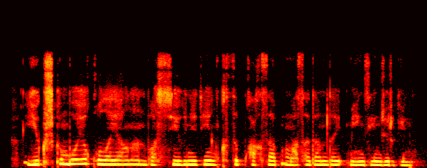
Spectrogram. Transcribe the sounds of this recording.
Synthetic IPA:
jekʲʏ̥ʃkʲʰɪnmbo̞jəqʰo̞lˠɑjɑʁənɑnbɑsseɡʲɪne̞d̪e̞jɪɴqʰə̥səp̚qʰɑqsɑpmɑsɑd̪ɑmd̪ɑjme̞ŋze̞ŋʒʏɾɡʲe̞n

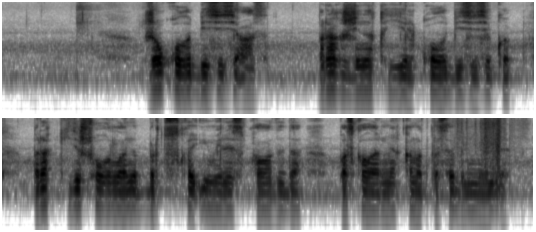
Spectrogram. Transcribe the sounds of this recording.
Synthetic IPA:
ʒɑwqʰo̞lˠəbe̞se̞se̞ɑz | b̥ɪɾɑqʒijnəqje̞lqʰo̞lˠəbe̞se̞se̞kʲʰɵp̚b̥ɪɾɑq̚kʲʰejd̪eʃo̞ʁəɾlˠɑnəp̚bɪɾt̪ʰʊ̥sqɑʔʏjme̞le̞sɪ̥p̚qʰɑlˠɑd̪əd̪ɑb̥ɑsqɑlˠɑɾme̞ɴqʰɑnɑt̪ːɑsɑbɪlme̞jd̪ɪ

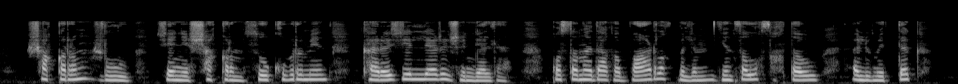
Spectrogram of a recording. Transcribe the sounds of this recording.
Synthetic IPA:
ʃɑqəɾəmʒəlˠuʒ̥æne̞ʃɑqəɾəmsuwqʰʊbɾəme̞ŋkʰaɾɪʒe̞lːe̞ɾɪʒɵŋɡ̪ʲe̞ld̪ɪqʰo̞st̪ɑnɑjd̪ɑʁəbɑɾlˠəq̚bɪlɪmd̪ʲe̞nsɑwlˠəqsɑqt̪ɑwæleme̞t̪ːɪk

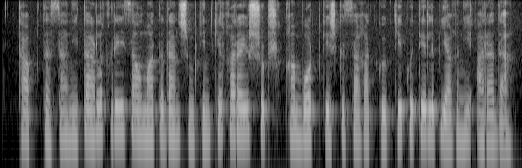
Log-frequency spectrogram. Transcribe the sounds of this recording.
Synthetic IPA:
t̪ʰɑp̚t̪əsɑnijt̪ɑɾlˠəqre̞jsɑlˠmɑt̪əd̪ɑnʃɪmkʲe̞nt̪̚kʲe̞qʰɑɾɑjʊʃɪpʃə̥qːɑnbo̞ɾt̪kʲʰe̞ʃkʲɪsɑʁɑt̪kʲʰɵkʲːe̞kʲʰɵt̪e̞ɾɪlɪpjɑʁnijʔɑɾʔɑd̪ɑ

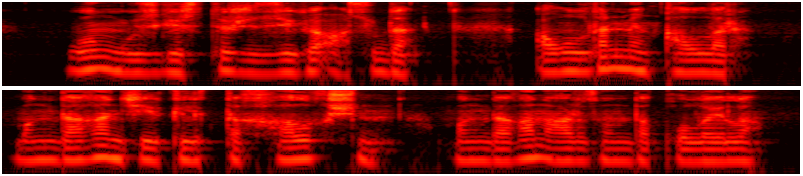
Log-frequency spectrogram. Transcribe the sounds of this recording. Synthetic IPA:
wo̞ɴwɵzɡʲe̞ɾɪst̪ɪʒʏze̞ɡʲɪʔɑsud̪ɑɑwəlˠd̪ɑɾme̞ɴqʰɑlˠɑlˠɑɾ | məɴd̪ɑʁɑnʒe̞ɾkʲɪlɪk̚t̪ɪχɑlˠəqʏ̥ʃɪnməɴd̪ɑʁɑnɑɾzɑnd̪ɑqʰo̞lˠɑjlˠə

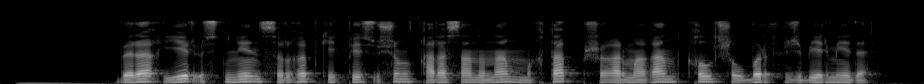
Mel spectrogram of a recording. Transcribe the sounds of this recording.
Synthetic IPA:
bɪɾɑqje̞ɾʏ̰st̪ɪne̞nsəɾʁəpkʲʰe̞t̪̚pe̞sʏʃɪɴqʰɑɾɑsɑnənɑnməqt̪ɑp̚ʃəʁɑɾmɑʁɑɴqʰəlˠʃəlˠbəɾʒɪbe̞ɾme̞d̪ɪ

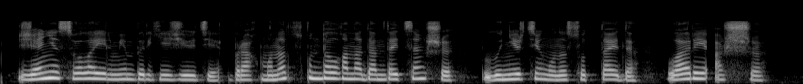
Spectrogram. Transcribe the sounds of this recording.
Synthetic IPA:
ʒæne̞so̞lˠɑje̞lme̞nbɪɾɡʲe̞ʒe̞ɾd̪e̞bɪɾɑqmənɑt̪ʰʊ̥sqənd̪ɑlˠʁɑnɑd̪ɑmd̪əɑjt̪sɑɴʃə | b̥ʏɡʲɪne̞ɾt̪e̞ŋwo̞nəso̞t̪ːɑjd̪ə | lˠaɾijʔɑʃːə

